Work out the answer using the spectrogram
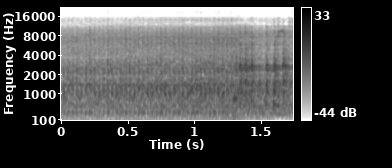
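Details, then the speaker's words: Skoda Octavia idling: a tinny, loose metallic rattle from the exhaust that fades at shutoff, heard most on startup or lifting off the gas. The catalytic converter's ceramic has cracked and come loose and is knocking inside. "бачте який звук ще раз заводимо От він так але виключаємо все воно б'ється із-за того що кераміка в каталізатор це керамічні вона відстала вона трісла і вона б'ється знаєте"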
